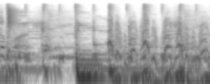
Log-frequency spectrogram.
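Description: DJ scratching a vinyl record on a turntable by hand, quick back-and-forth strokes that sweep up and down in pitch, over a playing beat with heavy bass.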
